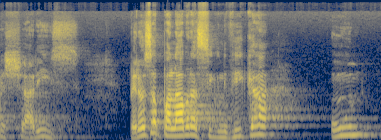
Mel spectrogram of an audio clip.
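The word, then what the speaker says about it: χάρις: La palabra griegais o se pronuncia sharíis, pero esa palabra significa un regalo que no merezco.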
